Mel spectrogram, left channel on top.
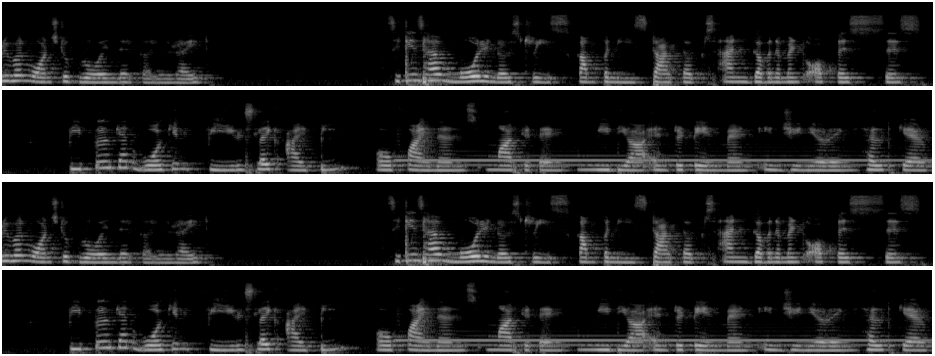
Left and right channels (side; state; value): both; identical; correlation 1.00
